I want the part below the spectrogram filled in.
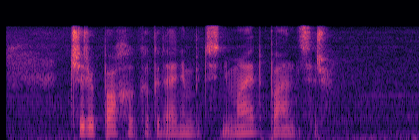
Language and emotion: Russian, neutral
